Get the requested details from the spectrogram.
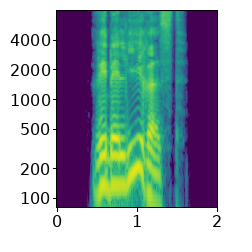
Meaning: second-person singular subjunctive I of rebellieren
- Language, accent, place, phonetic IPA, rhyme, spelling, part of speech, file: German, Germany, Berlin, [ʁebɛˈliːʁəst], -iːʁəst, rebellierest, verb, De-rebellierest.ogg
